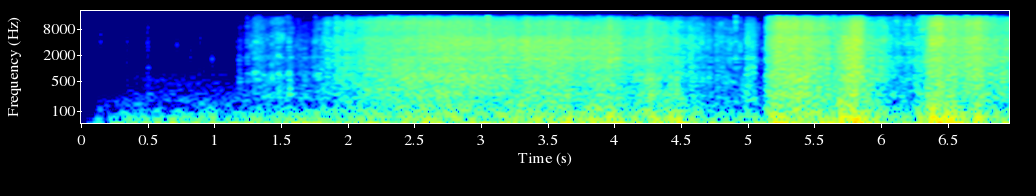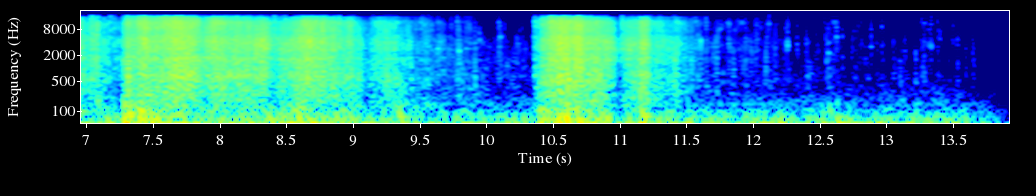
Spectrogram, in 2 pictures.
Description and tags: cellophane bag hit impact
cellophane, impact, bag, hit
